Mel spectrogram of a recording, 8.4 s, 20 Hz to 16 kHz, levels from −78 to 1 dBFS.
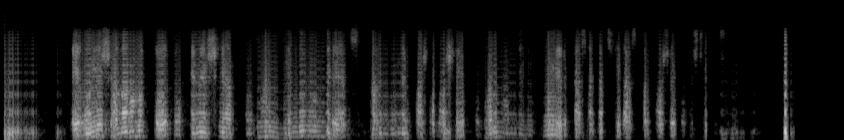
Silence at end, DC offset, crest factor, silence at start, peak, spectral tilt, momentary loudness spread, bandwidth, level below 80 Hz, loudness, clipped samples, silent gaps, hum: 0.5 s; under 0.1%; 28 dB; 0.05 s; -6 dBFS; -5 dB/octave; 12 LU; 8 kHz; -54 dBFS; -32 LUFS; under 0.1%; none; none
